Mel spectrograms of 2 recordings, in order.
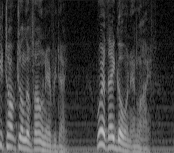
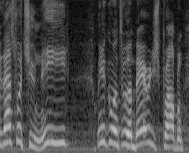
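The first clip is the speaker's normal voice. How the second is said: ordinary talk, nothing marked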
